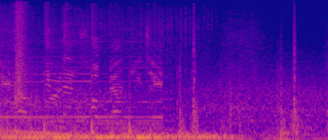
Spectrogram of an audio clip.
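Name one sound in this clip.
A car engine rumbles and then cuts off.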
